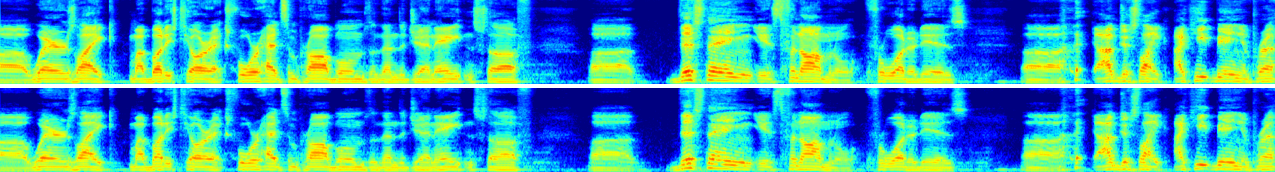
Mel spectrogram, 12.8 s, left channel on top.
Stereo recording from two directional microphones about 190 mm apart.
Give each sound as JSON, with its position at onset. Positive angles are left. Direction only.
{"t": 0.0, "sound": "speech", "side_deg": 40}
